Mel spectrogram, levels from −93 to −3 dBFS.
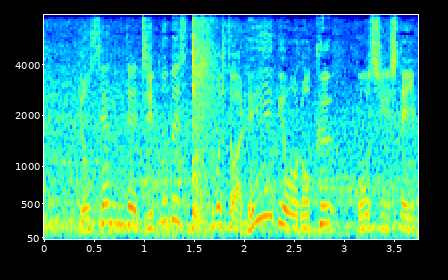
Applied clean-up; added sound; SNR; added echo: none; Snare drum; 6 dB; none.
